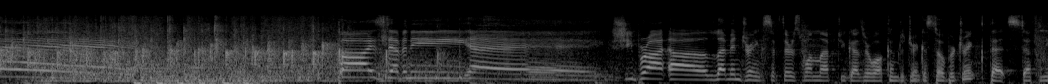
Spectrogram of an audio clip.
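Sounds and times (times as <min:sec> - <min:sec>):
group clapping wildly: 0:00.0 - 0:05.1
speech: 0:06.2 - 0:10.4.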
